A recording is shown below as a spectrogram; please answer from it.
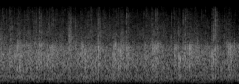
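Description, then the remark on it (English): A crowd applauds steadily for the Zig Ziglar Corporation, a strategic sponsor: a dense, continuous patter of many hands clapping at once, sustained and fairly loud throughout without any voices standing out. “Give them a big hand clap, the Ziglar Corporation.”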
